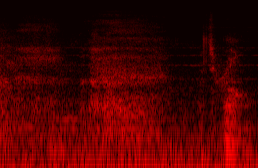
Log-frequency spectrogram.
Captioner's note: scared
